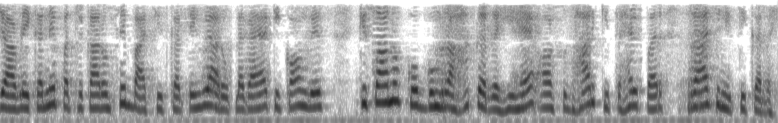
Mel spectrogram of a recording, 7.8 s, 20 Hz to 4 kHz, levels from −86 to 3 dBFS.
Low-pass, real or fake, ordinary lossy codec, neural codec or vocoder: 3.6 kHz; real; AAC, 16 kbps; none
